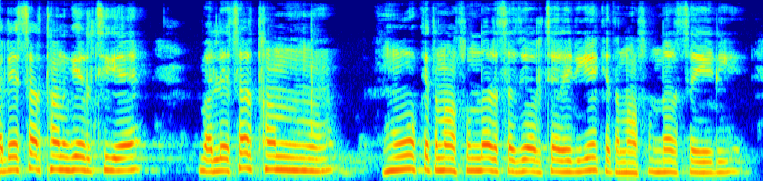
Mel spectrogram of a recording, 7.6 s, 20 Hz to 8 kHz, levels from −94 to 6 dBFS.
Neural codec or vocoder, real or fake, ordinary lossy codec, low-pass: none; real; none; none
